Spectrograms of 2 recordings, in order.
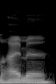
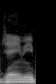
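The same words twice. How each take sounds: First: "Jaime" said the Spanish way, HI-meh; Spanish pronunciation. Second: "Jamie" said the English way, JAY-mee; English pronunciation. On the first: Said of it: "his mom's always called him Jaime". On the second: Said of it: "It's spelled Jamie". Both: Shown as a demonstration.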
